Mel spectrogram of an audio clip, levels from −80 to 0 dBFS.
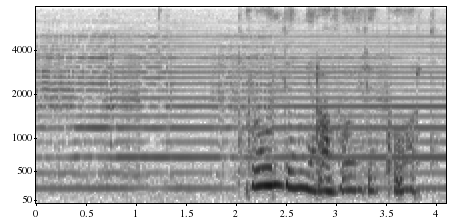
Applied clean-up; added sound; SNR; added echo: none; Bowed string instrument; 7 dB; reverberation time 0.2 s.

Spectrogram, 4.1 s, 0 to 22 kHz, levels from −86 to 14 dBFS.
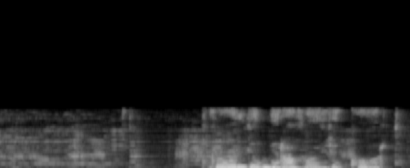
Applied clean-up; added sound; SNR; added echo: classical method WPE with log-MMSE.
